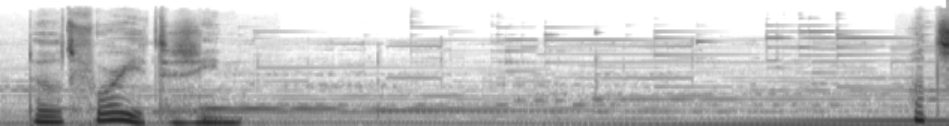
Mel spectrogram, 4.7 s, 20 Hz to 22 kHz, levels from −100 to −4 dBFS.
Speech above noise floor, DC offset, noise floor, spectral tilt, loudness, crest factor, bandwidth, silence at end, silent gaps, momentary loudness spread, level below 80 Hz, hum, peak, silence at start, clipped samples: 24 dB; under 0.1%; -48 dBFS; -5.5 dB/octave; -26 LUFS; 24 dB; 15.5 kHz; 0 s; none; 25 LU; -58 dBFS; none; -6 dBFS; 0 s; under 0.1%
